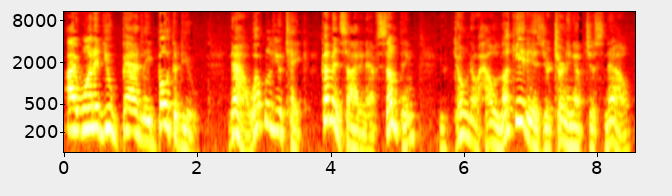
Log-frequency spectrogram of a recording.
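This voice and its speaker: A man's voice: fairly high pitch, huge pitch swings, normal speed, recorded from a distance, voice pushed up. A man doing a boisterous boastful toad. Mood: delighted. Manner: loud, gushing, exclamatory. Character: boastful rich male toad, boisterous and excitable.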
